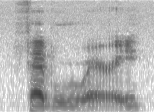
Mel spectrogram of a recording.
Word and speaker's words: February: unusually big for February February I pronounced the r in February unlike some people even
